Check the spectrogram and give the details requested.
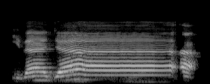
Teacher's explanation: Ini hukumnya mad wajib muttasil, dibaca panjang 4 atau 5 harakat.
